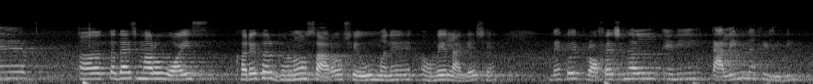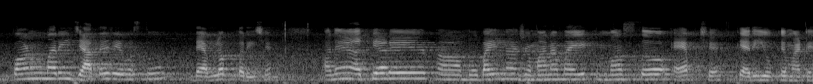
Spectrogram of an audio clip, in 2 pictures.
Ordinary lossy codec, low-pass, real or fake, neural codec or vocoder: none; none; real; none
